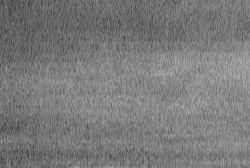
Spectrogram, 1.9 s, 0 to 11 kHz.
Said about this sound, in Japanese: ちょっと待ちましょうか車1台過ごしてって向かいの車も過ごしてって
